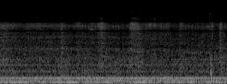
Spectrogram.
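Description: A steady low electrical hum under a faint rustling noise, with a few soft clicks.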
